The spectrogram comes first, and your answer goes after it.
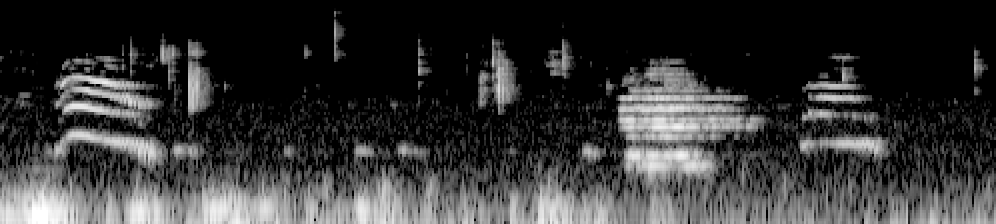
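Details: Hungry stray cat living alone on the street, met while walking in the rain and eating flying ants: three clear harmonic meows, the first bending down then up, the last two steadier and drawn out, over low rumble and scattered clicks.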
